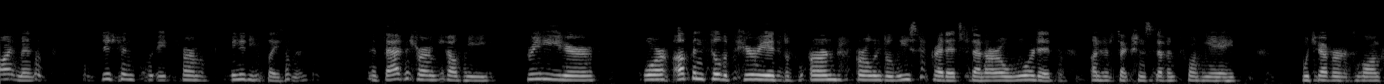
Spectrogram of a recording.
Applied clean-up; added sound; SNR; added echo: neural mask model DeepFilterNet 3.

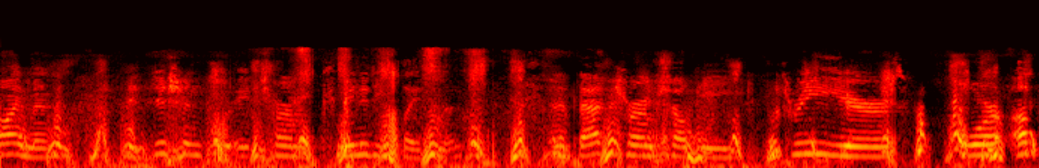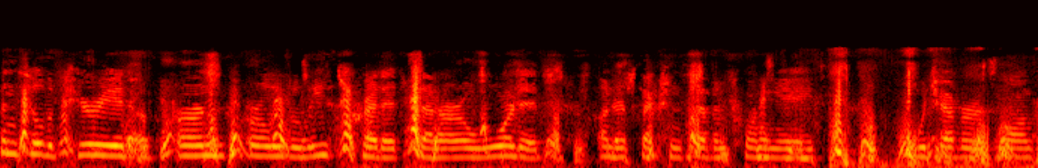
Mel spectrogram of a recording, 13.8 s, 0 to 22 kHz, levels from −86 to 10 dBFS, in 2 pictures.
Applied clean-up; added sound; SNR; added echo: neural mask model Resemble Enhance denoiser.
